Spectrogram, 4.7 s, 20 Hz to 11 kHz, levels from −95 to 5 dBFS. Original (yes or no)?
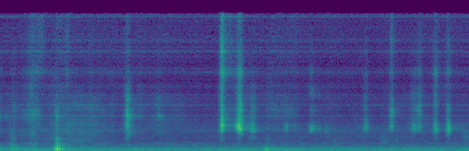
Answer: no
